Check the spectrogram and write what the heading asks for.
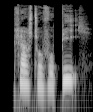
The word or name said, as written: klaustrofobi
